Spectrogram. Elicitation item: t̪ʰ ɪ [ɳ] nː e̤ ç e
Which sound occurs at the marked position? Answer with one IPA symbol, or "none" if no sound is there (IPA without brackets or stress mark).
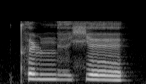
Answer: ɳ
